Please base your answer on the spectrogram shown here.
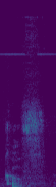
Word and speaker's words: cough: It's spelled in a funny way. I think it's a little difficult. Yes, because it sounds with the F instead of G H.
